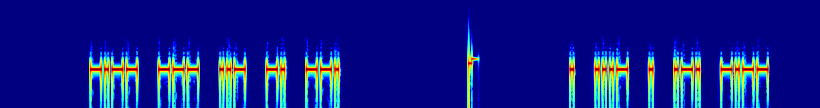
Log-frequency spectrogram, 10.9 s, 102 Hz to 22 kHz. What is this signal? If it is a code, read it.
Morse code, heard as a keyed tone, about 25 wpm, spaced as for 18 wpm, 700 Hz. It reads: YOUNG EVERY
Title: 2x Character Spacing - Top 500 Words - 25wpm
